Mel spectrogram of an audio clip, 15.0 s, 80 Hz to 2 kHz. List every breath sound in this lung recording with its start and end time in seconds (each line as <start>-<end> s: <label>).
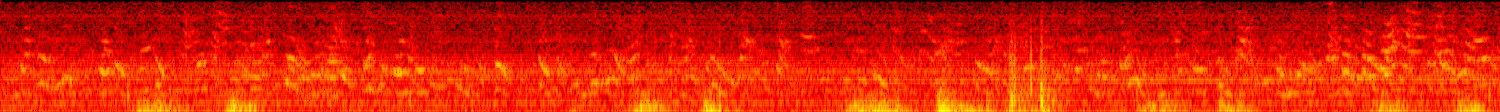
1.16-1.71 s: inhalation
1.78-2.34 s: exhalation
5.96-6.60 s: inhalation
6.58-7.16 s: exhalation
8.48-9.15 s: inhalation
9.20-9.77 s: exhalation
11.33-12.22 s: inhalation
12.29-12.92 s: exhalation
13.64-14.22 s: inhalation
14.25-14.83 s: exhalation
